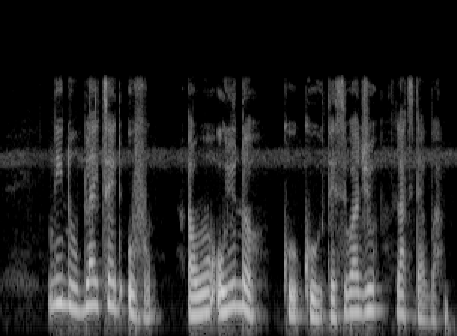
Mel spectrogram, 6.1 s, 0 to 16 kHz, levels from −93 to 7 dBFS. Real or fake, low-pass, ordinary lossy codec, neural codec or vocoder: real; 7.2 kHz; AAC, 96 kbps; none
